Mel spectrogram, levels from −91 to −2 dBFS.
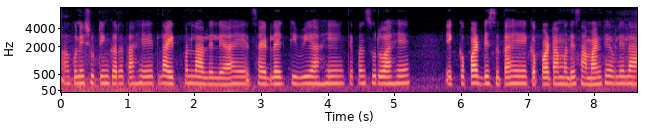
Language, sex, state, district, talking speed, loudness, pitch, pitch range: Marathi, female, Maharashtra, Gondia, 145 wpm, -22 LUFS, 210 Hz, 200-215 Hz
